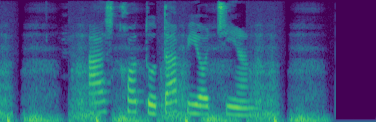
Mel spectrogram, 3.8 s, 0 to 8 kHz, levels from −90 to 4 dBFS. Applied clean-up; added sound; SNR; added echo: none; Breathing; 3 dB; none.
